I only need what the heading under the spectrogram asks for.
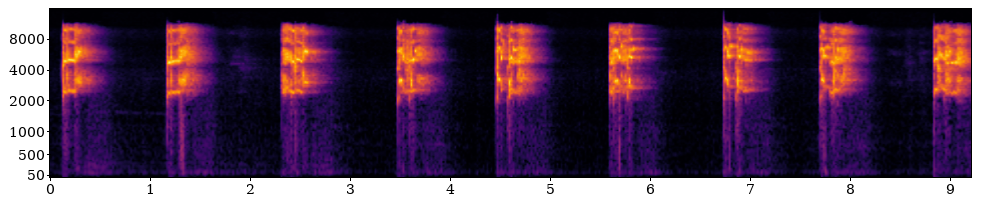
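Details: Lovebird giving harsh, high squawks, each short and rasping, spaced roughly one second apart in a regular series with silence between.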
